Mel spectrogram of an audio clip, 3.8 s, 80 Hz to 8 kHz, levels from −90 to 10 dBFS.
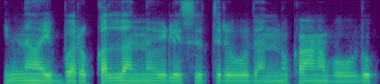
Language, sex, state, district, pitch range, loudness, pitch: Kannada, male, Karnataka, Bangalore, 100-105 Hz, -21 LUFS, 105 Hz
